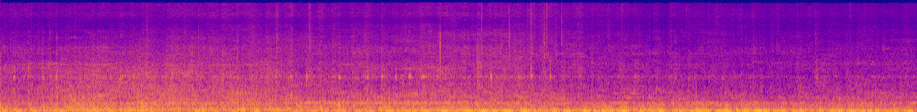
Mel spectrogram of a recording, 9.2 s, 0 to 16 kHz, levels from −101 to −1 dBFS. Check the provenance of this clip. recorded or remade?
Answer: remade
